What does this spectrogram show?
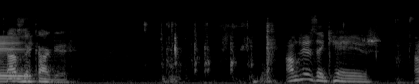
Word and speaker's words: Kazekage: You're not even pronouncing it right. Fuck. Oh, darn it. How the fuck do we pronounce it then? Just call me. Kazekage. It's Kazekage.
